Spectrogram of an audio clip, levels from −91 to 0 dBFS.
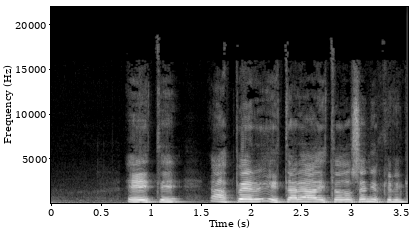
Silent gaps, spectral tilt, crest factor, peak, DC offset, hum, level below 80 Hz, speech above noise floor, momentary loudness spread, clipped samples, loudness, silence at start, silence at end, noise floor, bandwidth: none; -5.5 dB/octave; 16 dB; 0 dBFS; under 0.1%; none; -44 dBFS; 31 dB; 9 LU; under 0.1%; -15 LUFS; 0.8 s; 0 s; -46 dBFS; 17 kHz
